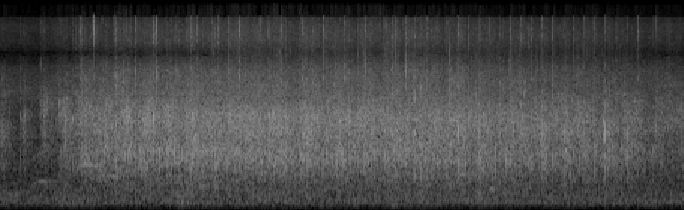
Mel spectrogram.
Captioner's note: applause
